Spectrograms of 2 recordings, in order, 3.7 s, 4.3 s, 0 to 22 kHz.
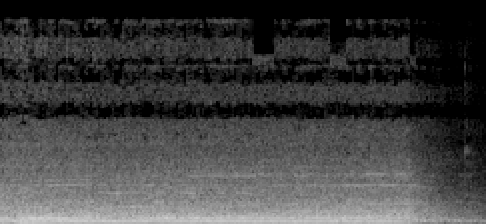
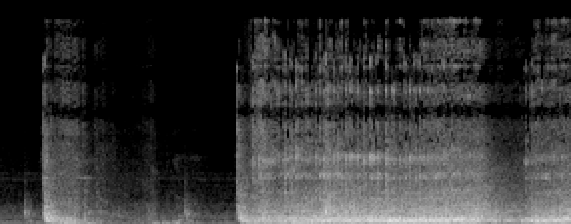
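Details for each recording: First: Stihl BG86 two-stroke blower after carb adjustment (L→H→LA) that cured it dying at idle: high, steady drone at high RPM, revving slightly higher, no surging or dying, then winds down; running perfect. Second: Stihl BG86 2-stroke blower, before carburetor adjustment: revs briefly after the pull start, then the buzz sags and fades off when the trigger is released; idle set too low, so it stalls.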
